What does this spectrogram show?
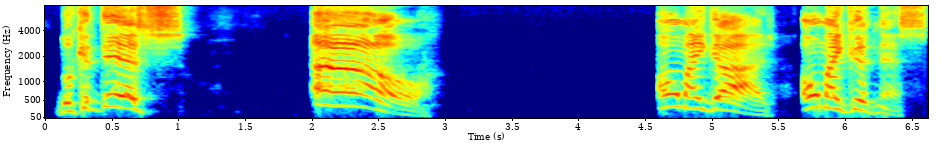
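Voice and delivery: very high, loud, slow, swooping, stretched oh. Doing an impression a donor asked for: Joe Rogan impression. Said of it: "I'm doing a Joe Rogan impression".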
